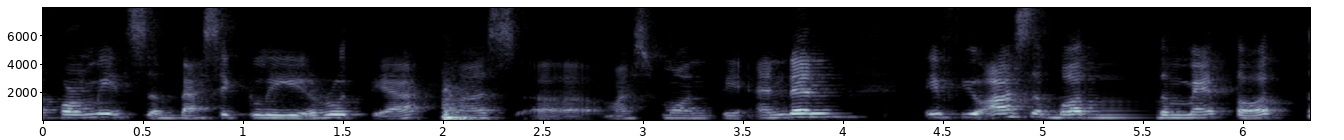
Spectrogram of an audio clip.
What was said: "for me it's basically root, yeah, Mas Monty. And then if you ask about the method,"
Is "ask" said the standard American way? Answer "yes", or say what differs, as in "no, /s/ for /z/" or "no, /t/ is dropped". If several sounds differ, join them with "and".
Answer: no, /k/ is dropped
